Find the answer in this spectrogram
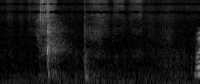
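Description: A single short brushing swish of a fingertip rubbing across drawing paper, smudging the colour, about half a second in, followed by a faint tick.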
